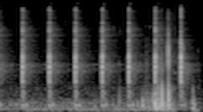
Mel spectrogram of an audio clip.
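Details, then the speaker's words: Supercharged NOS postie bike on newly powered fuel feed, ignition switched on: crisp even ticking about four per second as the electric fuel pump fills the carburetor float bowl during float level adjustment; normal pumping. "now also I turned the power on you'll see the fuel pump start"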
